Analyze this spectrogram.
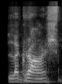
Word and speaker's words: Lagrange: I will probably pronounce Lrange because it's like French name.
